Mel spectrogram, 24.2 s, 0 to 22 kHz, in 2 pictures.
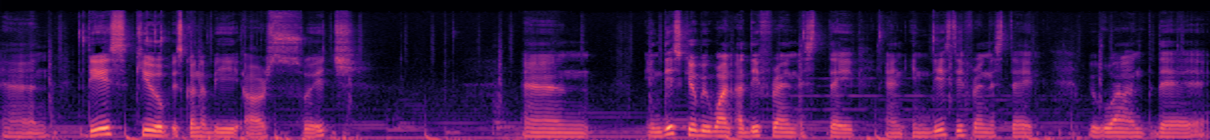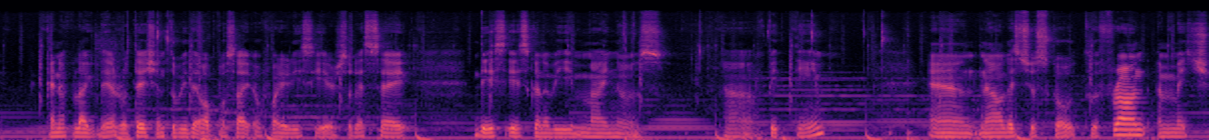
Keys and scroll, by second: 2.3-4.0 typing, 4.5 Return, 14.7 Left, 17.5 -, 18.4 Return.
